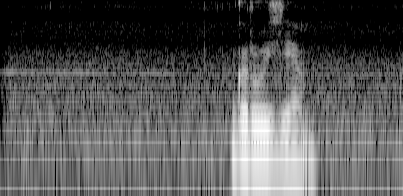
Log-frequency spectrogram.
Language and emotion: Russian, neutral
